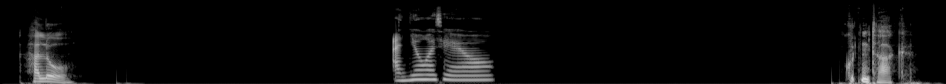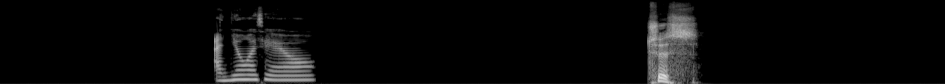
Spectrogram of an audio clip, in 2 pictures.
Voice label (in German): koreanisch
